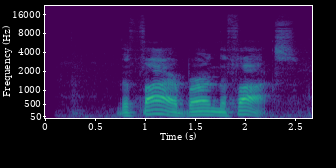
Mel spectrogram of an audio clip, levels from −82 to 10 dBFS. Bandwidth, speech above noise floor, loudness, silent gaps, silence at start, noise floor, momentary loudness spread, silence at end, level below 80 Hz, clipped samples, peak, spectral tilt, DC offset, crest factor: 16 kHz; 32 dB; -29 LUFS; none; 0.7 s; -60 dBFS; 14 LU; 0.2 s; -66 dBFS; under 0.1%; -14 dBFS; -6.5 dB/octave; under 0.1%; 16 dB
